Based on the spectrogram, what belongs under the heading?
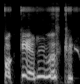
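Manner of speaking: high-pitched hyped cheer; excited, high mock cheer; hyped-up retold reaction. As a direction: act out being pumped to go. Acted excited reaction in story.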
